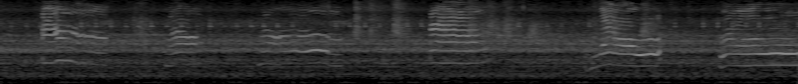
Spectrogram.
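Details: Mother cat with a little kitten, living outside and visiting twice a day for food, meows to ask for food: a series of rising-then-falling harmonic meows, roughly one per second, some short, some drawn out, over a steady background hum.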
